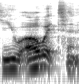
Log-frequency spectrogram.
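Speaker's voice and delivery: put-on pissed-off angry voice. Retelling a repair-payment argument, imitating someone pissed off. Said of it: "he's pissed off about it".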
